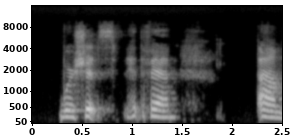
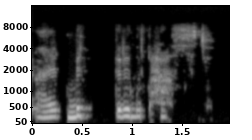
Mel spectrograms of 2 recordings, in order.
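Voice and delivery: whispered, unvoiced line; whispered quote; 3 dB quieter than usual. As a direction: breathe it out as a whisper. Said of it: "I always think of Little Mermaid".

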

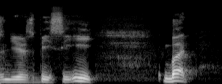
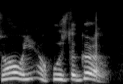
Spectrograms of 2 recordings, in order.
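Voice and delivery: higher, eager question from an intrigued minister; a bright, higher, amused question; curious surprise; 9 semitones higher than usual. Retold or imitated. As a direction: perk up with nosy curiosity. Minister asks about prince's love.

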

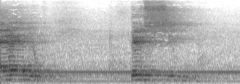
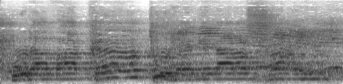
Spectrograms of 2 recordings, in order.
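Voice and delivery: slow, loud ecstatic syllables; speaking in tongues; 3 semitones higher, 8 dB louder, much slower than usual. Acted. Pastor breaking into tongues before the congregation, slow loud chant. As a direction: pour out the tongues slowly.

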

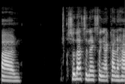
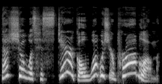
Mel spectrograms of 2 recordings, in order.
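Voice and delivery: amused disbelief; 9 semitones higher, slower than usual. Retold or imitated. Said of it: "I watched it and I'm like".

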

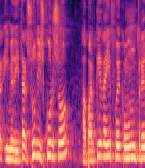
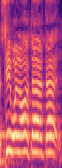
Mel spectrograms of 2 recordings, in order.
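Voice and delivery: much higher, louder cartoon Basque accent; a pitched-up comic Basque accent from a TV sketch; exaggerated Basque accent; 11 semitones higher, 4 dB louder, much slower than usual. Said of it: "y yo empecé".

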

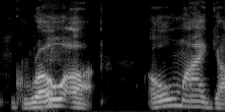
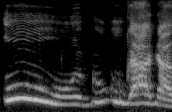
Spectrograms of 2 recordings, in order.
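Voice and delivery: much higher, louder cooing nonsense; baby talk; 11 semitones higher, 5 dB louder, slower than usual. Pretend. Host mocking a fan with car keys, loud high baby talk. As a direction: coo at them like at an infant. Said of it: "and be like".

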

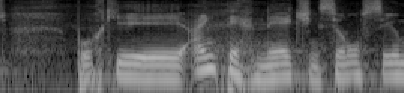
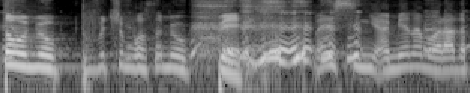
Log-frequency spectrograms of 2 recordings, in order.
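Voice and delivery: laughing; 5 semitones higher, 8 dB louder than usual. Real, not acted. Laughing about showing foot.

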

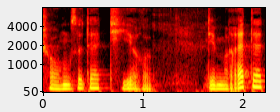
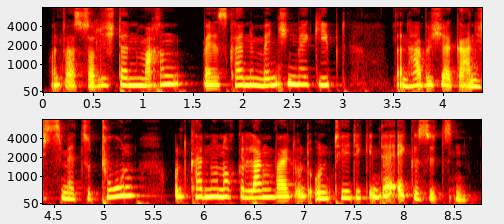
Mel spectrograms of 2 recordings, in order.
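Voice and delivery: higher, louder fretting donkey voice; donkey puzzling it out, pitched up; worried donkey; 8 semitones higher, 5 dB louder than usual. A narrator's reading. Donkey objects to the bear, higher and louder.

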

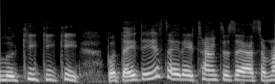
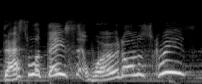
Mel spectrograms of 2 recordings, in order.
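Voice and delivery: gossipy; 10 semitones higher than usual. Real, not acted. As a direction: savor the juicy rumor. Gossip catchphrase.

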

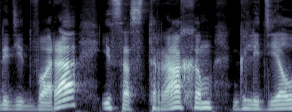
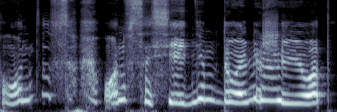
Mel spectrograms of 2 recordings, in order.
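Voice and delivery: tearful. A narrator's reading. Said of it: "сказал Славик и заплакал".

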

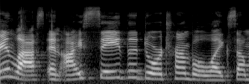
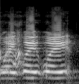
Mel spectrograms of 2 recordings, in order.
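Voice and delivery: laughing wait; 3 semitones higher, 10 dB louder than usual. Retold or imitated. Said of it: "That's why I was like".

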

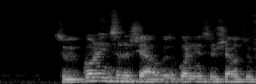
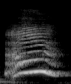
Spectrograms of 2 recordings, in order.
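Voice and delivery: shrill yelp, far higher and louder; high-pitched scream; 8 dB louder than usual. Retold or imitated. Freezing shower hits him, sudden high yelp. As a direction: scream from the shock of the water. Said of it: "I've screamed like a little bitch".

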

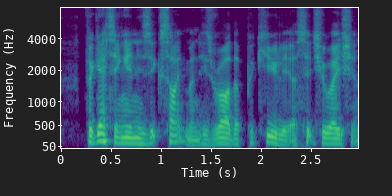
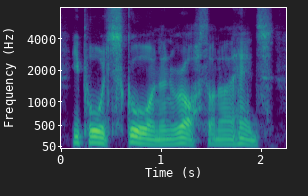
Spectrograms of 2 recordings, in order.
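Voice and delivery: ordinary delivery, nothing marked

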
